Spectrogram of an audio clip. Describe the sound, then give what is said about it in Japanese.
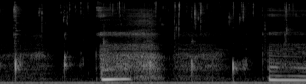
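Wet squelching sounds from genital self-stimulation: faint, irregular sticky clicks and squishy smacks in a quiet setting, with a low steady hum underneath. “ぐちゅぐちゅすごい音してきた。”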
